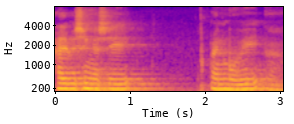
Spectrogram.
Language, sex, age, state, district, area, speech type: Manipuri, male, 18-30, Manipur, Thoubal, rural, spontaneous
